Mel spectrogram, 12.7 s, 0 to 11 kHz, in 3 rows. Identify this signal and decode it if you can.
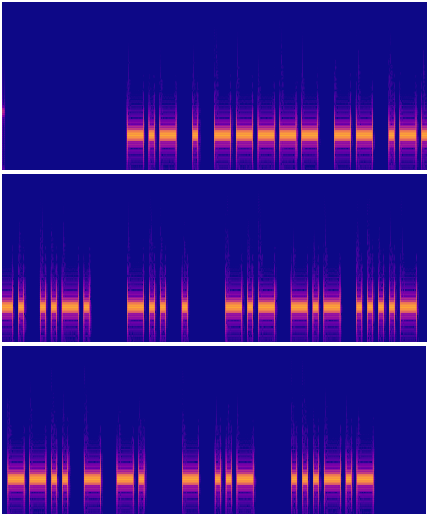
Morse code, heard as a keyed tone, about 22 wpm, 700 Hz. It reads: KE0MPF DE KK4ZTN TU <SK>
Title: Practice QSO - Exchange 4 - Ending - 22wpm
